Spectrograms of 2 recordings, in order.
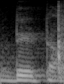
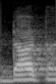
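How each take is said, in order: First: The first vowel sounds like 'ay' in day. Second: The first vowel sounds like 'ah' in father. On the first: The speaker calls it right. "डेटा होता है" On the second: The speaker calls it wrong. "डाटा नहीं होता"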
